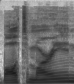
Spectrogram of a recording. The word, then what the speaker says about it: Baltimorean: So I'll I'll friend you on Facebook, but I think you, as being a native, is it Baltimorean? Is that how you say it? You got it.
